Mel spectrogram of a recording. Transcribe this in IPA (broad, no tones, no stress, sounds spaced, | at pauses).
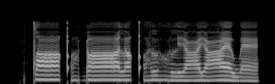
tˤ ɑː qʼ ɑ̤ ɠ ɑː l ɔ qʼ ɔ̤ l ɔ̤ l ɪː ʕ ɪː ʕ æ w æ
